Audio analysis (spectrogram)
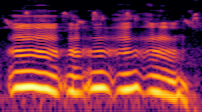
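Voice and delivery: fading mmm of pleasure while chewing; savoring mm. Real, not acted. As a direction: hum with delight over the food. Eating the orange.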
